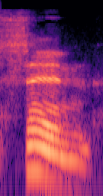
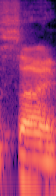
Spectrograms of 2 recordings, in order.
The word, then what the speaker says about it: Syn: the uh the old sin there it is baby i always want to call it the sign because you spell it with a damn white i know every time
